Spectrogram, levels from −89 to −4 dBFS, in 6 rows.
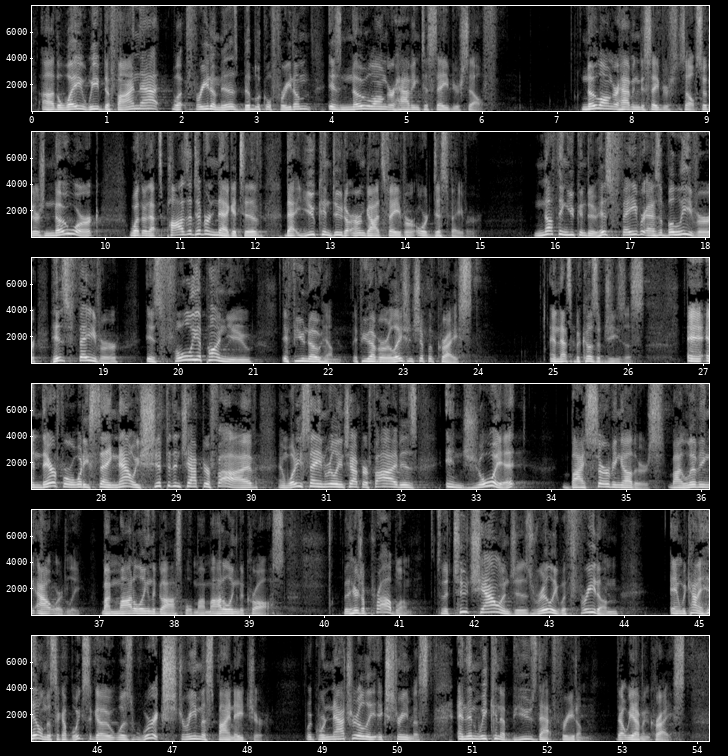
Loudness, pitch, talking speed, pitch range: -22 LUFS, 160 Hz, 170 wpm, 140-190 Hz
